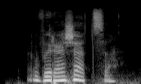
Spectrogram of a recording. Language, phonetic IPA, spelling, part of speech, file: Russian, [vɨrɐˈʐat͡sːə], выражаться, verb, Ru-выражаться.ogg
- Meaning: 1. to express oneself 2. to manifest oneself 3. to swear, to use bad / strong language 4. passive of выража́ть (vyražátʹ)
